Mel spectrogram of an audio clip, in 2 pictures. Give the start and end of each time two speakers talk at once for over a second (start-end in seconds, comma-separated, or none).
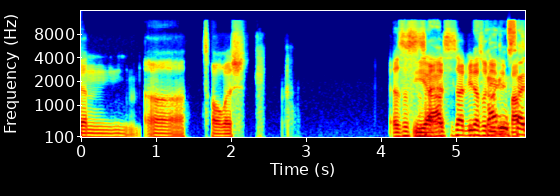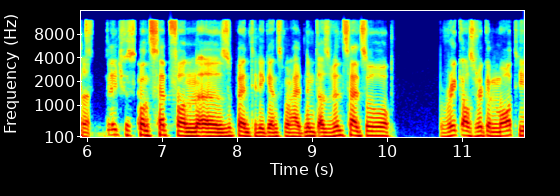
4.4-6.0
